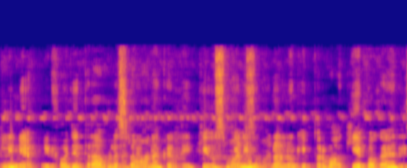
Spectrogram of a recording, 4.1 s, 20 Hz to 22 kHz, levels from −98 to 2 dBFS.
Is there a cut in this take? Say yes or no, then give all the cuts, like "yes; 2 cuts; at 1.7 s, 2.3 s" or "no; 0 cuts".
yes; 1 cut; at 1.9 s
